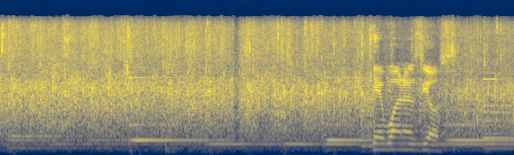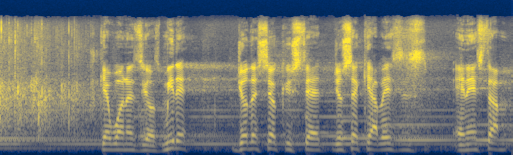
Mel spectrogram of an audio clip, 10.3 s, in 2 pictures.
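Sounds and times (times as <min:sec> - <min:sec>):
audience applause: 0:00.0 - 0:06.6
speech: 0:03.7 - 0:04.8, 0:06.2 - 0:10.2.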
